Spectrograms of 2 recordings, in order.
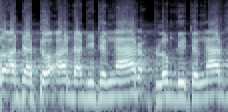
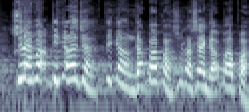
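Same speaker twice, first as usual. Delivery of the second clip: higher, eager it's fine, go; reassuring the driver; 7 semitones higher, much faster than usual. Retold or imitated. Injured man telling the frightened driver to go. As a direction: wave off the scared driver's worry, lifted voice. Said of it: "sopirnya di angkatan laut juga takut dia".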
